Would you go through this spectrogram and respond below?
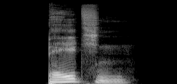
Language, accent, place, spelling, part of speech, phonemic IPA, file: German, Germany, Berlin, Belchen, proper noun / noun, /ˈbɛlçn̩/, De-Belchen.ogg
- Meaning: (proper noun) a peak in the Black Forest, Germany; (noun) 1. plural of Belche 2. alternative form of Belche f (“coot”)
